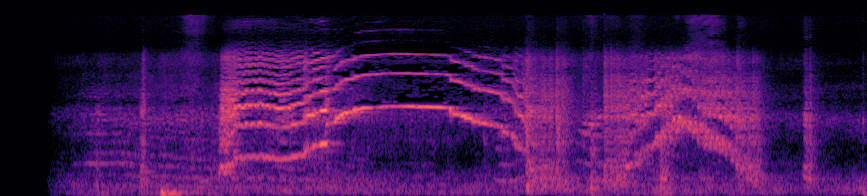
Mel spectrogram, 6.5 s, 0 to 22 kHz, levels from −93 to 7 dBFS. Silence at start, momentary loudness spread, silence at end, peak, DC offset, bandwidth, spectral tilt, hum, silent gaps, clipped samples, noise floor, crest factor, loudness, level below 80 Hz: 0.65 s; 22 LU; 0 s; -10 dBFS; under 0.1%; 16 kHz; -1 dB/octave; none; none; under 0.1%; -52 dBFS; 20 dB; -27 LUFS; -52 dBFS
